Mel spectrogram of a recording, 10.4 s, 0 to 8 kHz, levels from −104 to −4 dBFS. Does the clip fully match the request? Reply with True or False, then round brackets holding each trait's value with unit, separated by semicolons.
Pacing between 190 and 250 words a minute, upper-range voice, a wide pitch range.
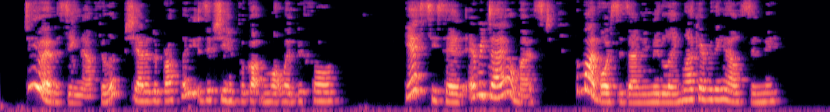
False (195 wpm; 205 Hz; 3.9 semitones)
